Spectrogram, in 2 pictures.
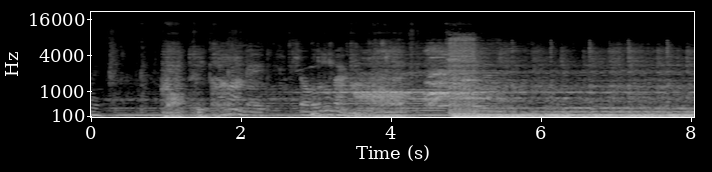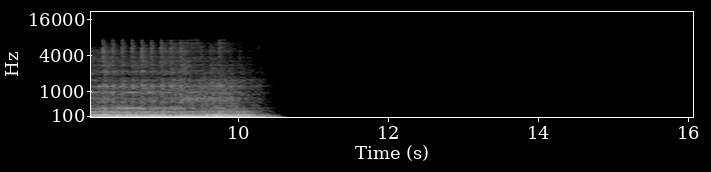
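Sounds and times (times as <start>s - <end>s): dialogue on television: 0.0s - 7.4s
loud film score with heavy bass: 0.0s - 10.6s.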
